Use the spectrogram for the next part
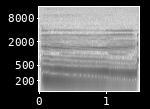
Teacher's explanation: You make this sound by closing your lips and letting the sound resonate through your nasal canal. So you close your lips and say mm, and you should be able to feel your nose vibrate.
